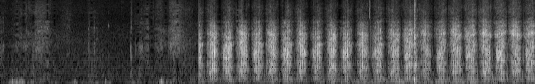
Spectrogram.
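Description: A wooden board rubbed rapidly back and forth over a wad of cotton lying on another board. It makes a fast, even scraping rub, about nine strokes a second, starting about two seconds in. The friction is meant to heat the cotton to an ember for lighting a fire.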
